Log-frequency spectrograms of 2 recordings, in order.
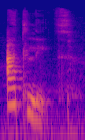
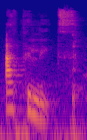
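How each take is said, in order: First: Athlete said as ATH-leet, with two syllables; correct pronunciation. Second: Athlete said as ATH-uh-leet, with an extra vowel; mispronunciation. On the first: Teacher contrasting for students the right way: athlete. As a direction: Athlete the right way, nothing added between TH and L. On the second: Teacher contrasting for students the wrong way: athlete. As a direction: athlete the wrong way, an added syllable before the L. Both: Shown as a demonstration. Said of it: "Now let's look at the difference".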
